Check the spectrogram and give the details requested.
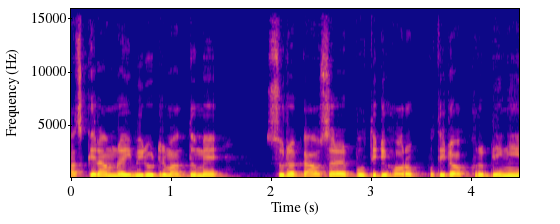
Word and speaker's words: কাওসার: কাউসার আমরা বানাম করার সময় পড়ছি কি কাউসা র, সা জবর সা, র জবর র, কিন্তু ওকফ করলে উচ্চারণ হবে কি কাউসার, কাউসার।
